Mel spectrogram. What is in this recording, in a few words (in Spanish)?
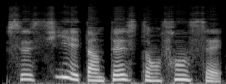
frances; I2 Localization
